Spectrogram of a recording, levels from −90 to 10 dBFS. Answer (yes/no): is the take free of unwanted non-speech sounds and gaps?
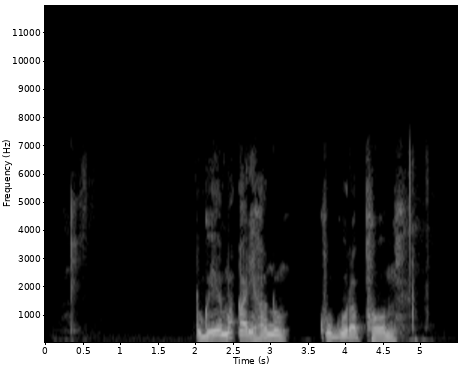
yes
